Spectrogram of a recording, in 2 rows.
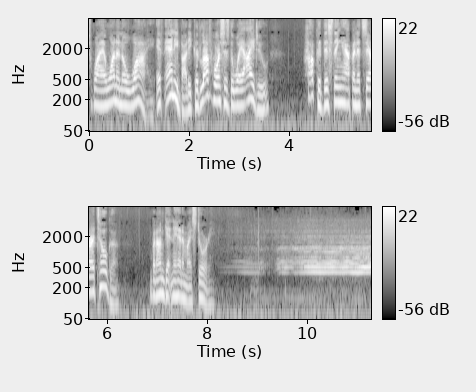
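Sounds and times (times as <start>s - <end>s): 
speech: 0.1s - 8.2s
train horn sounding a sustained chord: 8.6s - 11.2s.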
